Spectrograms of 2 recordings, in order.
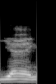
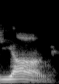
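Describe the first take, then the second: First: The name is said with an anglicized pronunciation. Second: The name is said with its Asian pronunciation. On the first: This version avoids being misspelled or mispronounced by English speakers. "So I finally just gave up and said Yang" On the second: This is how the name is said in Asia. "the correct way to pronounce my name, if you're in Asia"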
